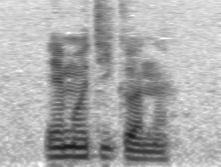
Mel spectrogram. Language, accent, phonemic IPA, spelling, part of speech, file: French, France, /e.mɔ.ti.kon/, émoticône, noun, LL-Q150 (fra)-émoticône.wav
- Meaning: emoticon (representation of an emotion of the writer)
